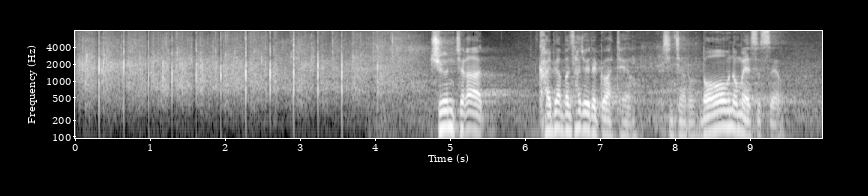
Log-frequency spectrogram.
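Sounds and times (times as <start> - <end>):
audience applauding: 0.0 - 4.7
speech: 4.8 - 5.6, 6.3 - 9.6.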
